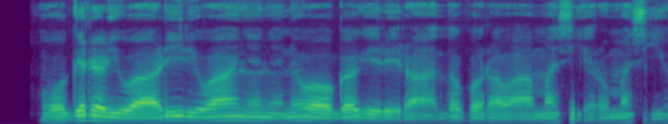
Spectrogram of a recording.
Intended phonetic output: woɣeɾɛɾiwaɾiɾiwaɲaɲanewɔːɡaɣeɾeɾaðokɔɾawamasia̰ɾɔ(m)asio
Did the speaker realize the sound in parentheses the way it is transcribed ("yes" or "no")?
yes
